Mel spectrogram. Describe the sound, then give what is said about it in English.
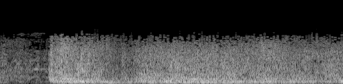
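A brief low murmur gives way to a sudden, loud explosion as a dock blows up, followed by a sustained, dense roar of rumbling and crackling debris that barely fades. “Run for it. Everybody down. There goes the dock.”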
